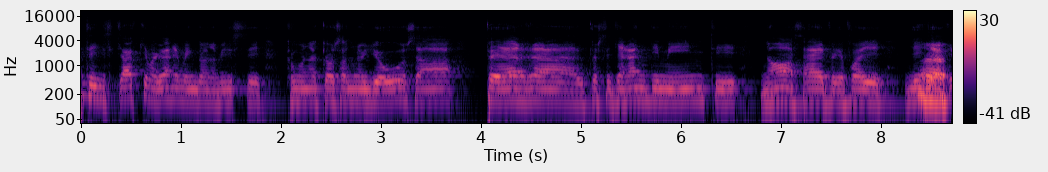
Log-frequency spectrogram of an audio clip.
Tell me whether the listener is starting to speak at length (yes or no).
no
